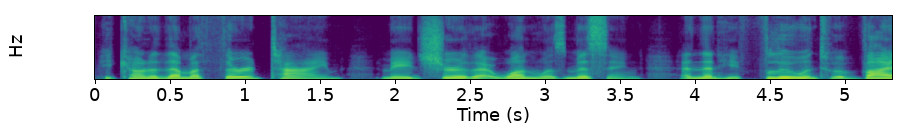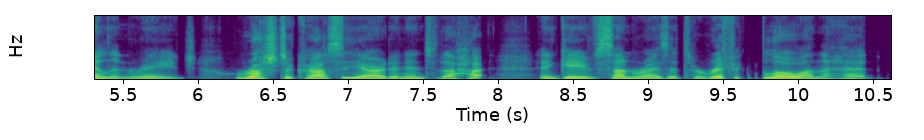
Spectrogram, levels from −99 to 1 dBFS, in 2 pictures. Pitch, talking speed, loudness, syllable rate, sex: 190 Hz, 210 wpm, -18 LUFS, 5.1 syllables/s, female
